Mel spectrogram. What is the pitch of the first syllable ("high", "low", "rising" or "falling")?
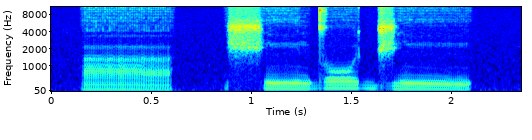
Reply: low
